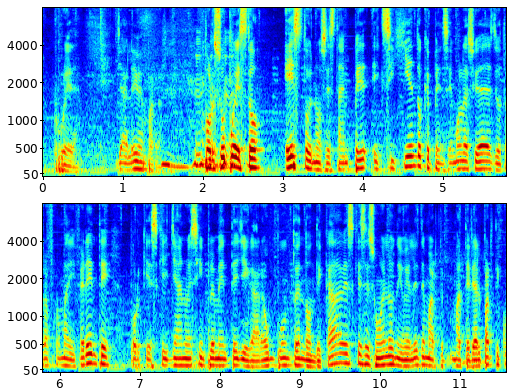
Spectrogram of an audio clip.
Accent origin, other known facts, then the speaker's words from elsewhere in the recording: Bogotá, Colombia; Miren, yo vengo de Bogotá, son conscientes que allá las distancias son extremadamente largas.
